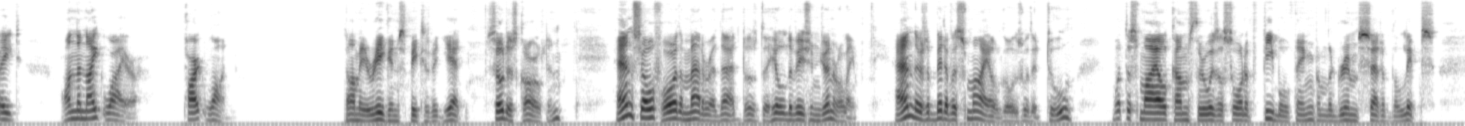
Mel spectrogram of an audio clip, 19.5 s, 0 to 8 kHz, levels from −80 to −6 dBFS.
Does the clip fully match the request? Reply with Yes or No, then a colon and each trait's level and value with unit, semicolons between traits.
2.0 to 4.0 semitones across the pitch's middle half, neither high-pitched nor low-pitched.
No: average, 4.6 semitones; medium, 145 Hz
